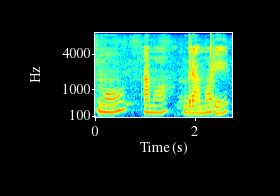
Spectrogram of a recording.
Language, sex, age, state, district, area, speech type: Odia, female, 30-45, Odisha, Puri, urban, spontaneous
